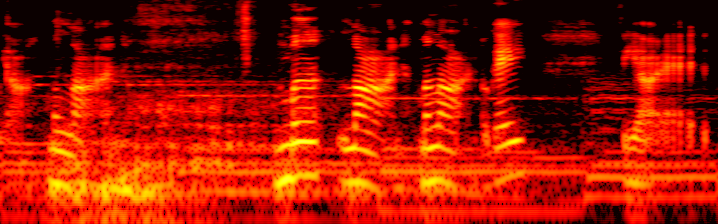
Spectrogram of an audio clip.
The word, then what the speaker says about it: Milan: Milan, okay? For y'all, I just feel like a lot of people don't know how to say her name properly, but it is Milan.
